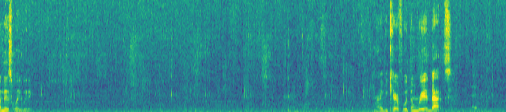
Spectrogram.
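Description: Footsteps tread softly on a hard floor.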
